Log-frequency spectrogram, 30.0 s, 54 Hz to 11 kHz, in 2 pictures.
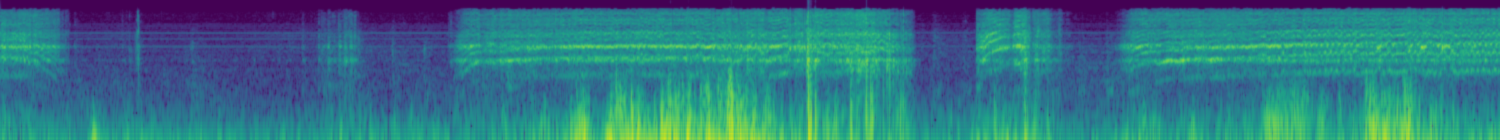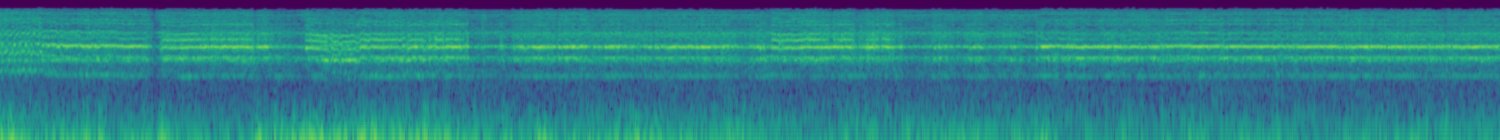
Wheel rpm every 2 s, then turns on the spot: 50, 0, 80, 160, 120, 60, 160, 160, 160, 160, 160, 160, 160, 160, 160.
none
